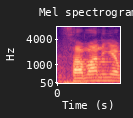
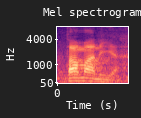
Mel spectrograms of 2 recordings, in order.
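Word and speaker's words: ثمانية: সামানিয়া, 8 হইল সামানিয়া, সামানিয়া বলবে না, বলবে তামানিয়া।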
